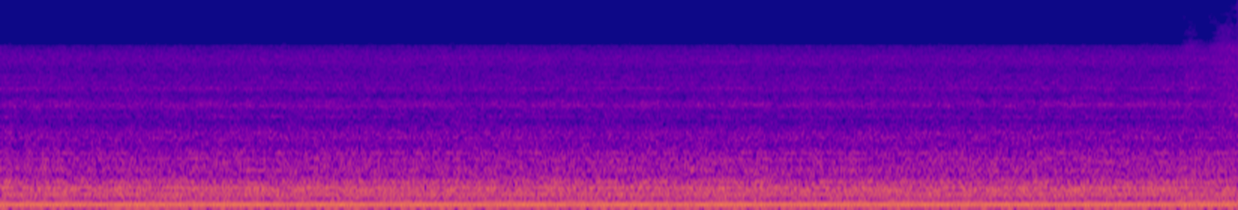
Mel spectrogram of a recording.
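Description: Heavy, steady low hum with a constant drone and faint fan rush; the outdoor unit is running unusually loud.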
